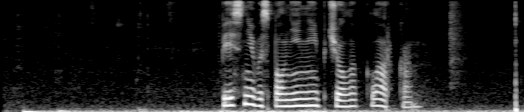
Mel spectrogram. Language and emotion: Russian, neutral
